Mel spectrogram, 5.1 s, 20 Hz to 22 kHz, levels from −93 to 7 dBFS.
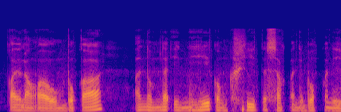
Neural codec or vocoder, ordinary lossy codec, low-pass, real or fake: codec, 16 kHz, 4 kbps, FunCodec, trained on LibriTTS, 50 frames a second; none; none; fake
